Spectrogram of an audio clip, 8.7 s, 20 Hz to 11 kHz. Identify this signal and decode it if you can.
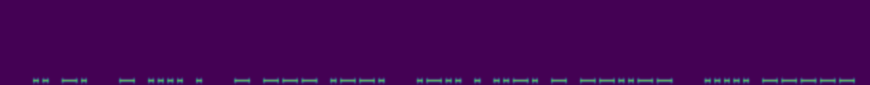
Morse code, heard as a keyed tone, about 25 wpm, 600 Hz. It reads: IN THE TOP LEFT, 50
